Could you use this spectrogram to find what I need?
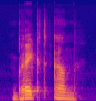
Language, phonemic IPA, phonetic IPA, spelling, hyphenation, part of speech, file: Dutch, /ˌbreːkt ˈaːn/, [ˌbreɪ̯kt ˈaːn], breekt aan, breekt aan, verb, Nl-breekt aan.ogg
- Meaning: inflection of aanbreken: 1. second/third-person singular present indicative 2. plural imperative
